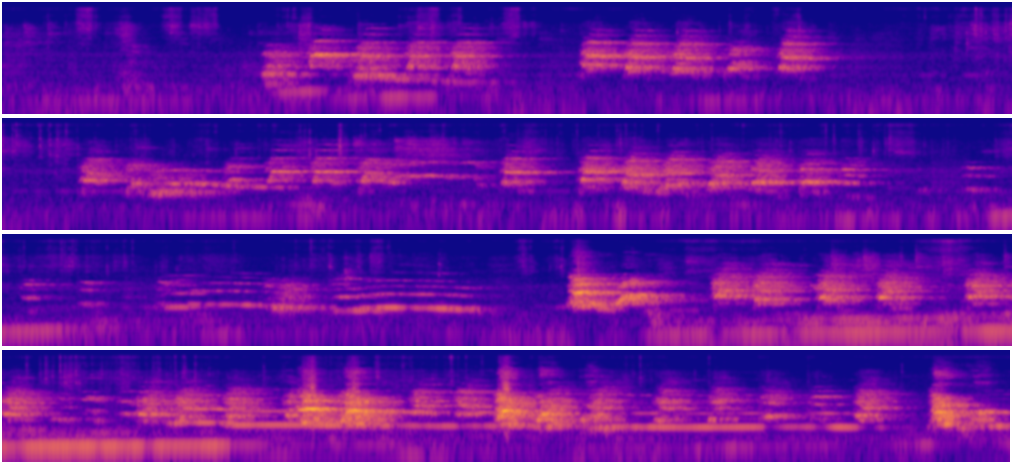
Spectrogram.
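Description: Shelter dogs barking and howling in repeated bouts, with a few whining, gliding calls in a lull about halfway through, then a dense stretch of continuous barking over the last ten seconds.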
